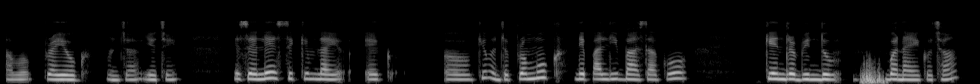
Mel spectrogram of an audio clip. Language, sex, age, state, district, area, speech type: Nepali, female, 18-30, West Bengal, Kalimpong, rural, spontaneous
